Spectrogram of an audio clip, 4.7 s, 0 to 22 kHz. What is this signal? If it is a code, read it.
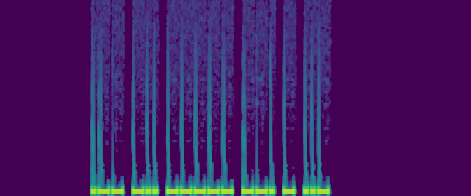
Morse code, heard as a keyed tone, about 34 wpm, 700 Hz. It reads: WD0GTU
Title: USA Call Signs - 6 Characters - 35wpm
